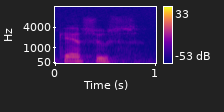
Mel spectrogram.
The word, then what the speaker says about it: Caersws: C-A-E-R-S-W-S. How would you pronounce that? I've never... – Well, I happen to know where it is. – Do you? – And it's pronounced Caersus.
